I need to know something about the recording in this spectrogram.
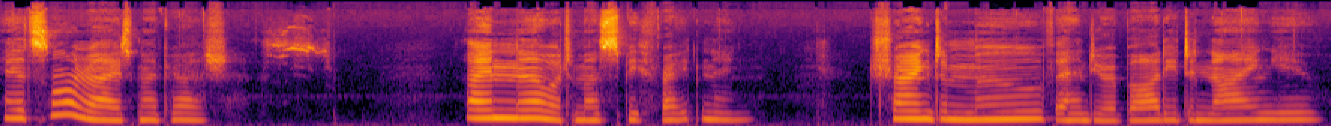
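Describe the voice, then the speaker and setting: A woman's voice: fairly high pitch, slow, darkish tone. A woman playing a genial but sinister stage magician, possessive and doting, with flowery, coaxing endearments in an ASMR roleplay. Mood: soothing, sinister.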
